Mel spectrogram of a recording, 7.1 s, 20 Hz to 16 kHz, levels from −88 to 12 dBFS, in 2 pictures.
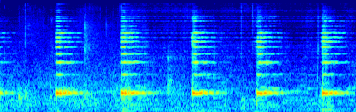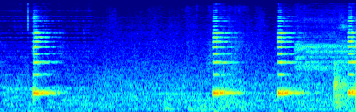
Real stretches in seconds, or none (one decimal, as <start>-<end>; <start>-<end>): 0.0-1.3; 4.5-7.1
